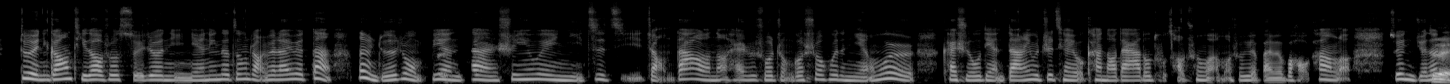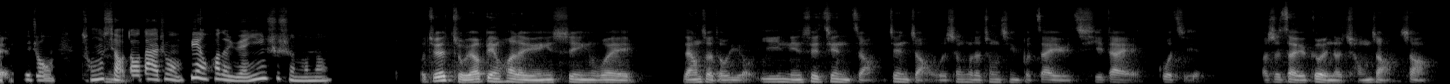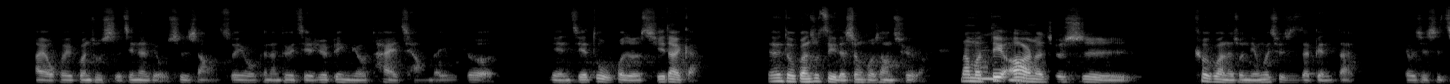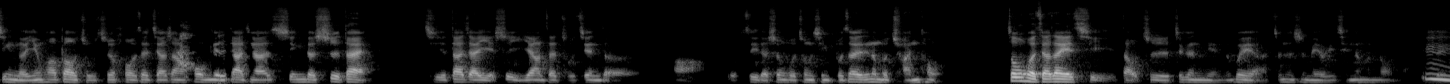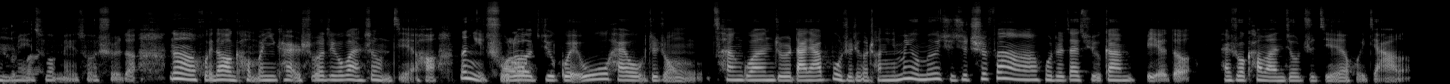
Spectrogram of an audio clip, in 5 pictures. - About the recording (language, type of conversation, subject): Chinese, podcast, 有没有哪次当地节庆让你特别印象深刻？
- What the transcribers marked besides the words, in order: chuckle; chuckle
